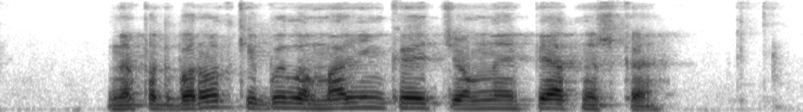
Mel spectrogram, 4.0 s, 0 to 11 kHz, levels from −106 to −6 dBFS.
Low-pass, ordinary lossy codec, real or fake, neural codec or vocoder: 9.9 kHz; Opus, 24 kbps; fake; vocoder, 44.1 kHz, 128 mel bands, Pupu-Vocoder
